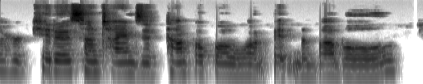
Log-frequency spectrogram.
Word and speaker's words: Tampopo: So, it's Tampopo. Okay. Maybe, yeah. You can just say like Tampopo, I think, in English pronunciation.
